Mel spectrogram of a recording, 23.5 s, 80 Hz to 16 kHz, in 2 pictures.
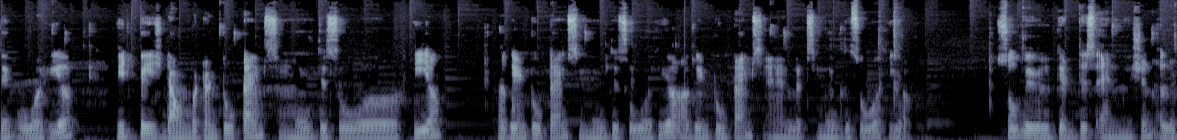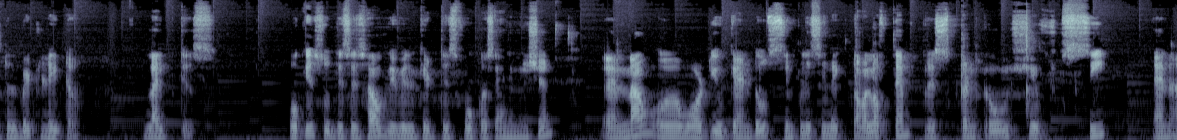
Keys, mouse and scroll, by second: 0.5 click, 1.3 Page_Down, 2.1 click, 3.1 p, 4.0 [, 4.8 Page_Down, 5.7 click, 6.3 [, 6.7 Page_Down, 7.7 click, 8.3 [, 8.7 space, 11.1 click, 11.6 space, 16.5 space, 17.3 click, 17.9 u, 20.3 ctrl+a, 22.5 ctrl+shift+c, 23.4-23.5 typing.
